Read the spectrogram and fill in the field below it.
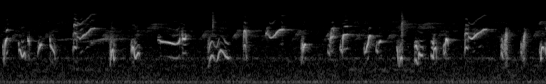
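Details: Bulbul song duel with a territory holder, the visiting decoy bird singing back at its former home in February 2021. Continuous quick chirps and upswept whistles tumble in a rich, rolling warble.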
